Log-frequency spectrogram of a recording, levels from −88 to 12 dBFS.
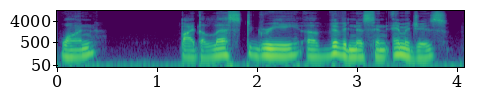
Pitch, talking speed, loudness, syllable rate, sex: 125 Hz, 130 wpm, -17 LUFS, 5.3 syllables/s, male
